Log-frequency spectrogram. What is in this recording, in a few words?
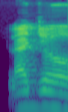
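"lajur", Malay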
